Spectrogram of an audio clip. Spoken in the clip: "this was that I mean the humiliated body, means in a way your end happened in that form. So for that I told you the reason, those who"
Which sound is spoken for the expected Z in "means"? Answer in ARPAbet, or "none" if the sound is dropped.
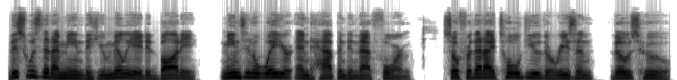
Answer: Z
